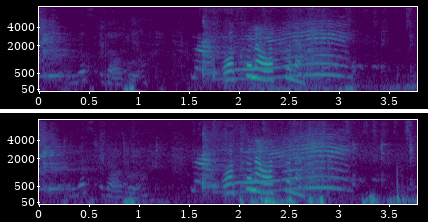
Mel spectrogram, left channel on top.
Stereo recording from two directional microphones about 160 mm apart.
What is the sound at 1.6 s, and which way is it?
Speech, 55° right (ahead or behind).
